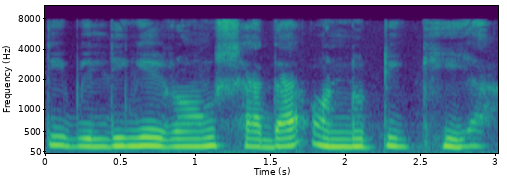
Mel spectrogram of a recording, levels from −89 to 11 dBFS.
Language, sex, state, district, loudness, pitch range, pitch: Bengali, female, West Bengal, Alipurduar, -14 LUFS, 165-180 Hz, 175 Hz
